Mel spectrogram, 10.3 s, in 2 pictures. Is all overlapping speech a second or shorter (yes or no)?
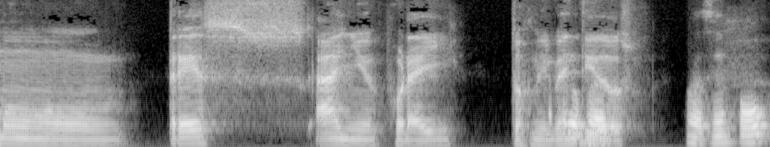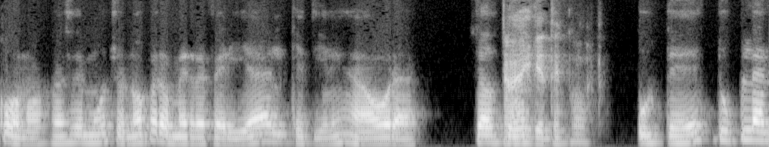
yes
